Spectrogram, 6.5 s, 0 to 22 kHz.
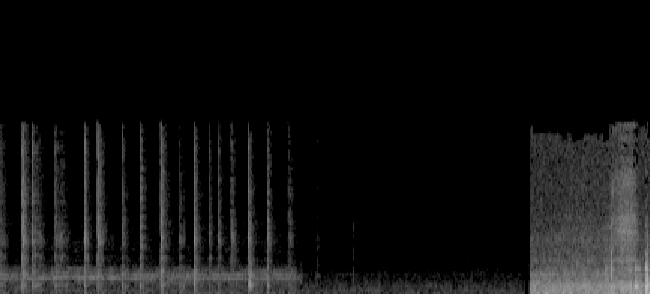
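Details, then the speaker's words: Clarke 120E MIG welder, about 20 years old and suspected worn out, welding sill panel on Volvo 480: irregular crackling pops and spits, then a rougher burst; erratic sputter, settings look off, splattery but holding, cause unconfirmed. "well you can hear i still haven't quite got the welding right but and it does look very splattery but it's actually holding"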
